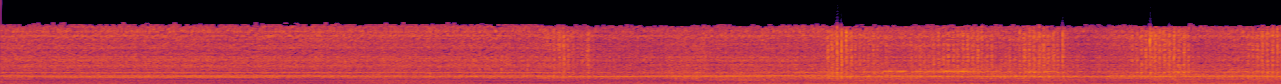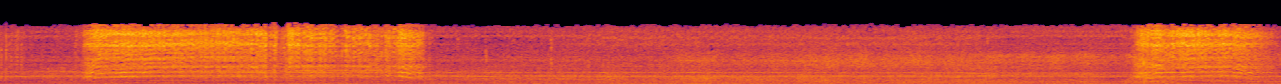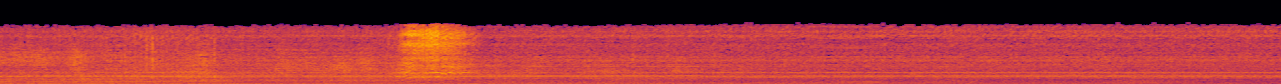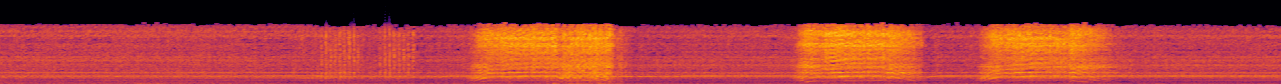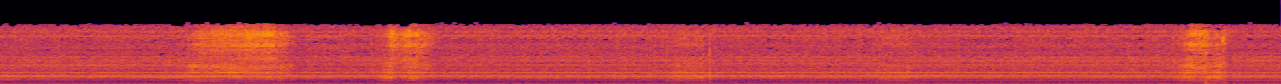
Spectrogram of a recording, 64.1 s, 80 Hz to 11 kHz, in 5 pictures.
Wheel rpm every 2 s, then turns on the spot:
0, 0, 10, 10, 20, 20, 20, 150, 80, 10, 20, 10, 70, 10, 20, 10, 0, 0, 0, 0, 0, 50, 50, 60, 60, 0, 20, 10, 0, 0, 0, 10.
4-6 8-12 16-24 26-28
